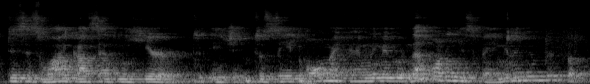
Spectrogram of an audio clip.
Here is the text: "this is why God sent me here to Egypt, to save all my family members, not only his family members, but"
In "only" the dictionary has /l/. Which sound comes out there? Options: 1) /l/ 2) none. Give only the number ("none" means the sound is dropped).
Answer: 2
